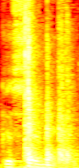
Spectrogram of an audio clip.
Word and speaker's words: Kissimmee: Kissimmee. A lot of people pronounce it that way, though, Kissimmee.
